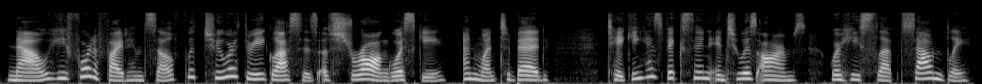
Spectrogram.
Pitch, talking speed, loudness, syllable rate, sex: 225 Hz, 160 wpm, -19 LUFS, 4.2 syllables/s, female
